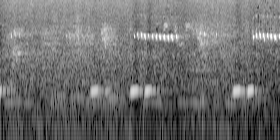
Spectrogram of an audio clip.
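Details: Eurasian hoopoe (Upupa epops), a vagrant in the Yatsugatake foothills, Japan, giving soft, low, hollow hoots in short runs of two or three, while another bird adds rapid, high stuttering trills.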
